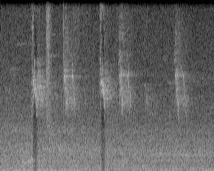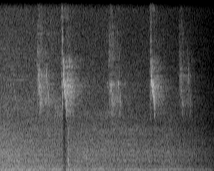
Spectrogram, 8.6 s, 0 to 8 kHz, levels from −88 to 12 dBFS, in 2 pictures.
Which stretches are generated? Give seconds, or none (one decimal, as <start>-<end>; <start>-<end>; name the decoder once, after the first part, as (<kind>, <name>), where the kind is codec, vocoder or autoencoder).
none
